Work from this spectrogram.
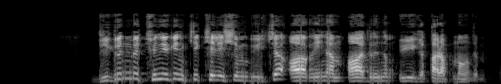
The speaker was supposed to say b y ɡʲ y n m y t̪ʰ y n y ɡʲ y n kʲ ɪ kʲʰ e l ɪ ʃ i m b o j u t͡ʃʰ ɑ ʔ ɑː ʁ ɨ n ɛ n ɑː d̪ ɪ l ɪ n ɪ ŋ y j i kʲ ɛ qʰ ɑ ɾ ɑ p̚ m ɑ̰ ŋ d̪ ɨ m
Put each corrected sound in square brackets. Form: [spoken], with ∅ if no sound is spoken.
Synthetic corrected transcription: b y ɡʲ y n m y t̪ʰ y n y ɡʲ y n kʲ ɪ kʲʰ e l ɪ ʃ i m b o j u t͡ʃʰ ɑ ʔ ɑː ʁ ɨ n ɛ [m] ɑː d̪ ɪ l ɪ n ɪ ŋ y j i [ɡʲ] ɛ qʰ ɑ ɾ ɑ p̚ m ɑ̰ ŋ d̪ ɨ m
